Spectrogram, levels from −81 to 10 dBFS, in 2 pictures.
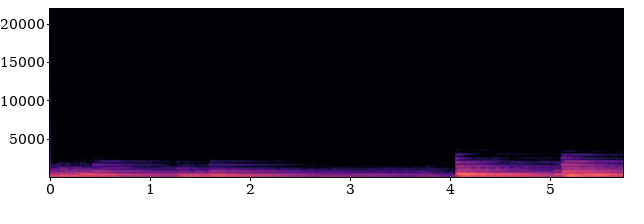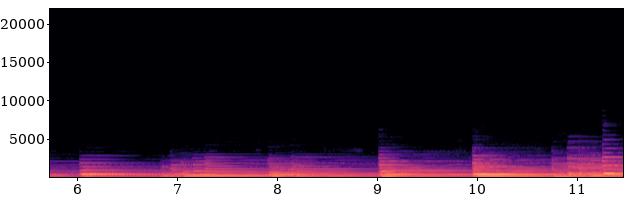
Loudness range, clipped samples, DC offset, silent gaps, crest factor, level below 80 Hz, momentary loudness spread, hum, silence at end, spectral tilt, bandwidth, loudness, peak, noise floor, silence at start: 15 LU; under 0.1%; under 0.1%; none; 16 dB; -50 dBFS; 18 LU; none; 0 s; -10 dB/octave; 5.2 kHz; -20 LUFS; -4 dBFS; -49 dBFS; 0 s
